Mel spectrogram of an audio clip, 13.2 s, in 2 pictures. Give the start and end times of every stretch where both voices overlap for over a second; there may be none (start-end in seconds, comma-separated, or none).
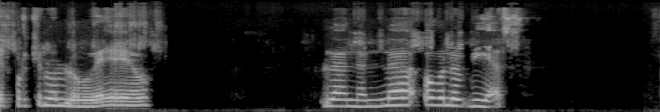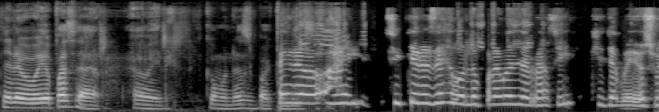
none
